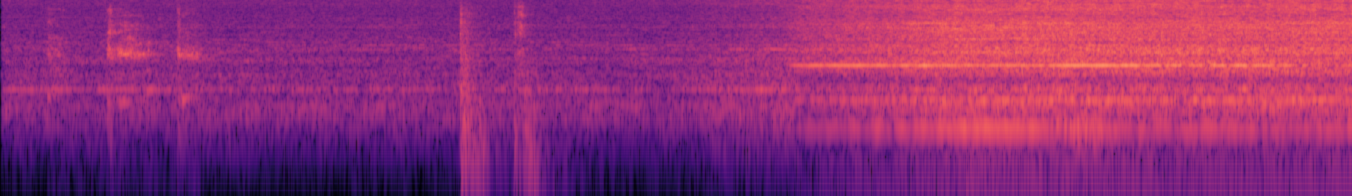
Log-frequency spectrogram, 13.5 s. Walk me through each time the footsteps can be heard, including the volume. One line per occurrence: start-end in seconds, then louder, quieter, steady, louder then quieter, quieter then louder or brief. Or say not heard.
not heard.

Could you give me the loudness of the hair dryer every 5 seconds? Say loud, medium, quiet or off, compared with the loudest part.
quiet, medium, loud.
